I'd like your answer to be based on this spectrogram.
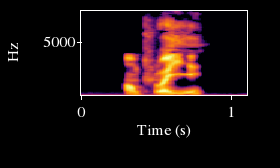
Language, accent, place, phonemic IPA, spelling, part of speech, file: French, France, Lyon, /ɑ̃.plwa.je/, employés, noun / verb, LL-Q150 (fra)-employés.wav
- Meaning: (noun) plural of employé; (verb) masculine plural of employé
